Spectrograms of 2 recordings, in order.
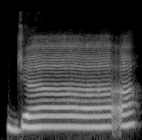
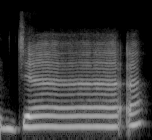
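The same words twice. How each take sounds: First: "जा" held long with a heavy, dark vowel; broad, back alif in "जा"; मोटा अलिफ. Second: "जा" held very long with a thin, light vowel; slow, light, fronted alif in "जा"; बारीक अलिफ. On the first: ("जा" का अलिफ मोटा, खींचकर) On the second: ("जा" का अलिफ बारीक, लंबा खींचकर) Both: Shown as a demonstration. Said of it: "वाज़े फ़र्क आपको लग रहा है".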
